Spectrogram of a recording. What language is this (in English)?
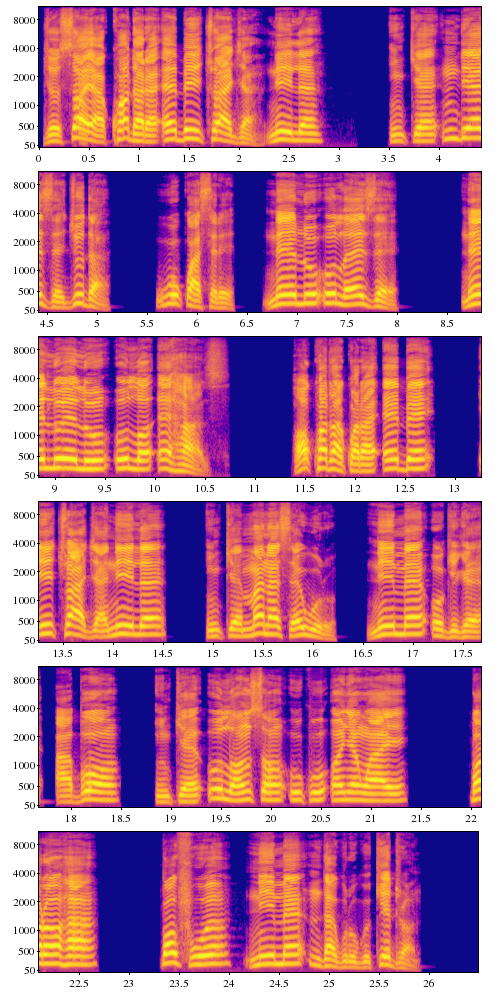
Igbo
